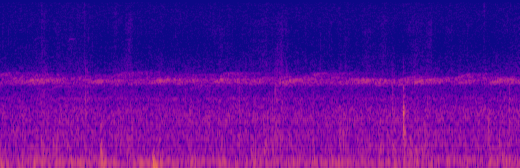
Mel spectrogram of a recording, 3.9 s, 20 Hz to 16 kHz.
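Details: On a trail walk on 27 March 2021, a distant chorus of quite a few frogs, not yet in full voice, makes a steady, high, unbroken trilling hum, with low rumbling background noise and a brief knock.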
